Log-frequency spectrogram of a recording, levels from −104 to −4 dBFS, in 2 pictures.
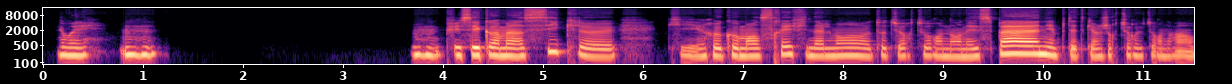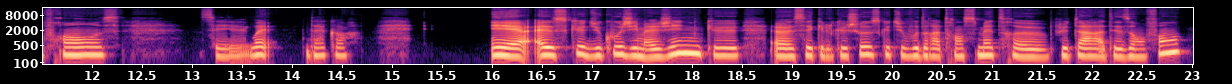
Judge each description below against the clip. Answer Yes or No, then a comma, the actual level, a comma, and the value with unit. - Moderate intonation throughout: No, narrow, 2.2 semitones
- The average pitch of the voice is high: Yes, high, 200 Hz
